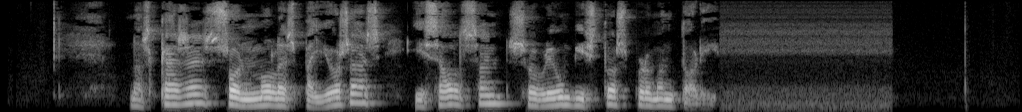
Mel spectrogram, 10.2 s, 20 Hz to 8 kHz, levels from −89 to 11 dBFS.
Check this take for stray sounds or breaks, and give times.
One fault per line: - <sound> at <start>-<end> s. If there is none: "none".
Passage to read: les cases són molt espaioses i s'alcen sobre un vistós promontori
none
